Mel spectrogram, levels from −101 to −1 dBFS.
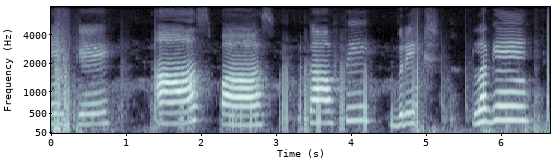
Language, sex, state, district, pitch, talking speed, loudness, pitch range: Hindi, female, Punjab, Fazilka, 255 Hz, 45 wpm, -14 LUFS, 235-315 Hz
